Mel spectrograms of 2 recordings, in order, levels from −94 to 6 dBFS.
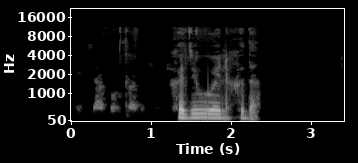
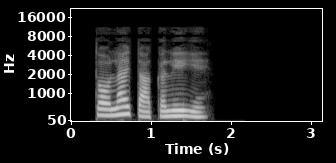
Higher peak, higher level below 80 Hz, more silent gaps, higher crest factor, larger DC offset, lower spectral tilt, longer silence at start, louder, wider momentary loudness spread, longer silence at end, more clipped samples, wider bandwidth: second, -14 dBFS vs -4 dBFS; second, -72 dBFS vs -60 dBFS; first, 1.14-1.19 s vs none; first, 24 dB vs 16 dB; neither; about the same, -7.5 dB/octave vs -8.5 dB/octave; about the same, 0.3 s vs 0.3 s; second, -33 LUFS vs -18 LUFS; first, 24 LU vs 8 LU; second, 1.05 s vs 1.45 s; neither; first, 11.5 kHz vs 9.8 kHz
